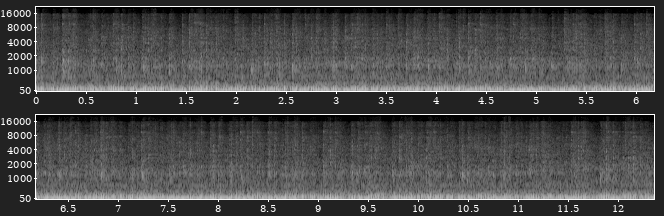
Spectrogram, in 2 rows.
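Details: 1930 Ford Model A street rod pickup with Edelbrock 4-barrel, just after a cold start: deep, steady low rumble at an even idle with no knocks, misses or hunting; normal healthy idle.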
